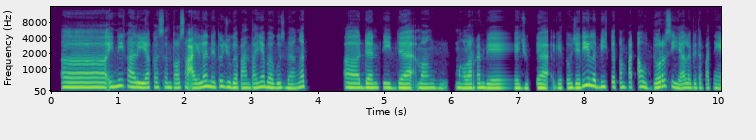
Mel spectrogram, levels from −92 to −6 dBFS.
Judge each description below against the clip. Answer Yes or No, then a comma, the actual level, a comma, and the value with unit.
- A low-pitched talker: No, medium, 185 Hz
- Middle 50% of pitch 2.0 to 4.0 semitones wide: Yes, narrow, 2.6 semitones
